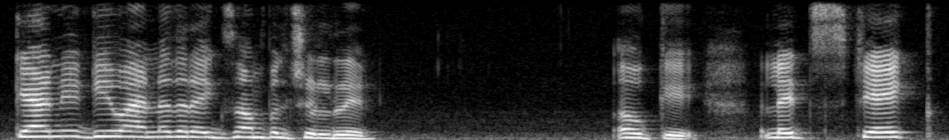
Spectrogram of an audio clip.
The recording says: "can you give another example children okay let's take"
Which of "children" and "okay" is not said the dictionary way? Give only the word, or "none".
none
